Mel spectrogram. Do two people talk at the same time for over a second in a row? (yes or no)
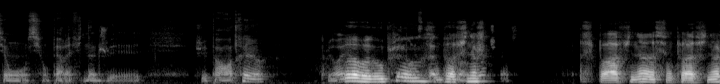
yes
